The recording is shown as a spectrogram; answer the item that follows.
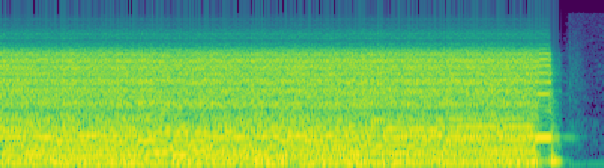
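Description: Distorted electric guitar tremolo-picking triad chord shapes over the open low E, changing chord several times at a steady level, then stopping suddenly near the end.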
